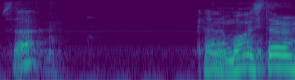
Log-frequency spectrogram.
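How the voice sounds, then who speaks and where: In a Scottish accent, a man with a high pitch speaks with lively intonation. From Scotland. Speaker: vlogger. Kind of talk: vlog narration. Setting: outdoors. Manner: animated.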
